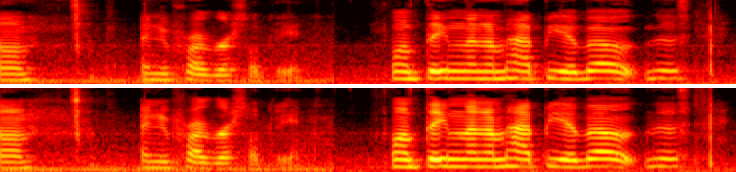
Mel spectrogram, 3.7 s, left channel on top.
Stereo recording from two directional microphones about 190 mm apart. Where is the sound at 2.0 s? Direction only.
Centre (ahead or behind).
